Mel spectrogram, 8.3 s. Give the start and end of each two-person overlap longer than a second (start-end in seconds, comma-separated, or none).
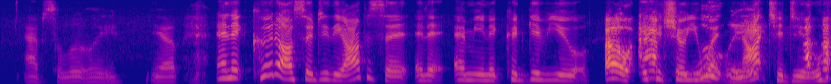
6.4-7.6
